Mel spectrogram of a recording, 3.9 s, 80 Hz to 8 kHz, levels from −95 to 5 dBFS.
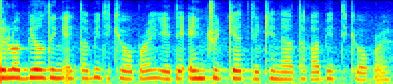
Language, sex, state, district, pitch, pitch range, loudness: Nagamese, female, Nagaland, Dimapur, 225 Hz, 210-240 Hz, -18 LUFS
